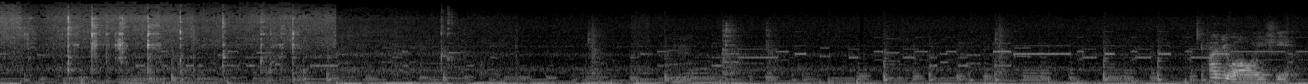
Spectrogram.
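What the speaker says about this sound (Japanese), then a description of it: "玉ねぎ入れて弱火で炒めましょう。" Onion and celery sautéing over low heat for an octopus ragù, a soft continuous sizzle under frequent spoon scrapes and light clinks against the pan, while a voice talks throughout.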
